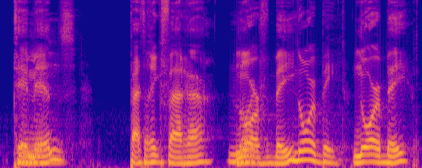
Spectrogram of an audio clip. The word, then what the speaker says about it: North Bay: North Bay, faut pas prononcer le H.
